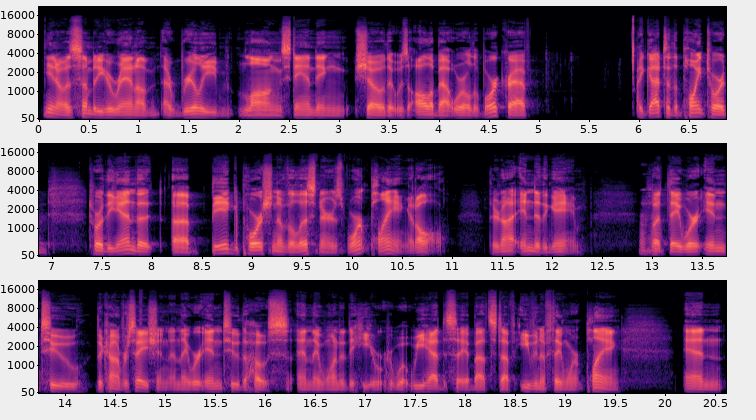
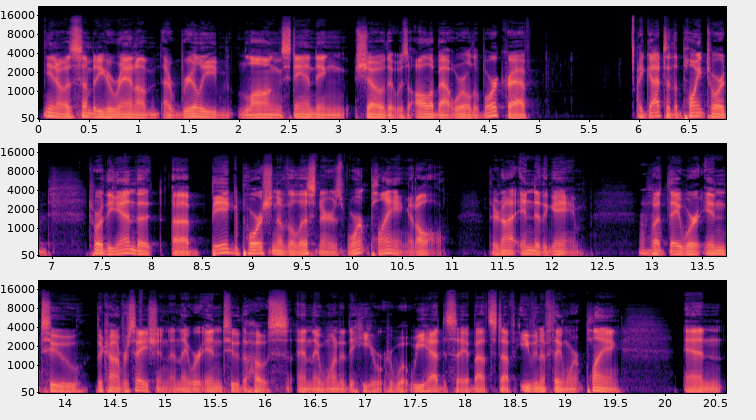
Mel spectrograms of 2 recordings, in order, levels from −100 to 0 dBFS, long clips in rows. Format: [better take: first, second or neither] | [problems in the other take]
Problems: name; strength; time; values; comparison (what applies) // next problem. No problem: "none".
second | thin; somewhat; fading below 350 Hz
